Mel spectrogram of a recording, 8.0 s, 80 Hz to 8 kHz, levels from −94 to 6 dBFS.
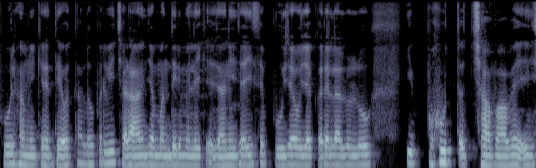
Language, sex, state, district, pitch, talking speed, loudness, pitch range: Bhojpuri, male, Bihar, Gopalganj, 120 Hz, 155 wpm, -30 LUFS, 115-130 Hz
